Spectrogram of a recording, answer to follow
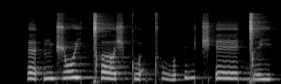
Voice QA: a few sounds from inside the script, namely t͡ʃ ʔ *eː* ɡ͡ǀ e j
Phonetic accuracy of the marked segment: correct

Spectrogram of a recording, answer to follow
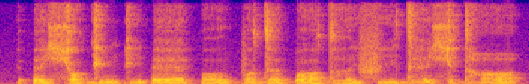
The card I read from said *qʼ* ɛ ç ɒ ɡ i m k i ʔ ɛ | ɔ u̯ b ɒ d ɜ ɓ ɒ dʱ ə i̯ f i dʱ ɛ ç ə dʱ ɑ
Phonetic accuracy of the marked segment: incorrect: ʔ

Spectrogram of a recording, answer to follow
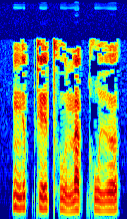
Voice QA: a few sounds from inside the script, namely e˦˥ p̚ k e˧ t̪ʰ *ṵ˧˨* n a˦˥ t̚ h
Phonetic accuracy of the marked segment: incorrect: u˧˩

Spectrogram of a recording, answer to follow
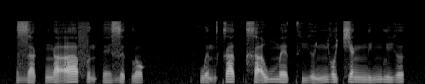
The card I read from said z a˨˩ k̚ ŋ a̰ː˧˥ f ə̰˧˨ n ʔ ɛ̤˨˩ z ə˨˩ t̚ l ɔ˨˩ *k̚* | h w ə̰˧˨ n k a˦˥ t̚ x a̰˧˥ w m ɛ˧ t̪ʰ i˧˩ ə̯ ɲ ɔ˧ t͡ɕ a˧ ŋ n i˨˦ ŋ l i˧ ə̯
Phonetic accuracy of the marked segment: correct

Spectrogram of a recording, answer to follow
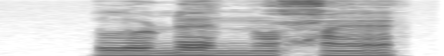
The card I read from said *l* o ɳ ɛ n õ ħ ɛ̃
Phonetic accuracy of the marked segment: correct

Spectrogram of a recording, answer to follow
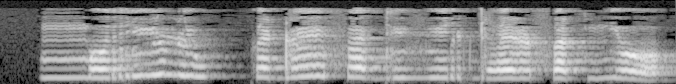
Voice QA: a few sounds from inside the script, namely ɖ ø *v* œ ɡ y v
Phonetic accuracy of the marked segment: incorrect: f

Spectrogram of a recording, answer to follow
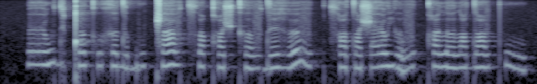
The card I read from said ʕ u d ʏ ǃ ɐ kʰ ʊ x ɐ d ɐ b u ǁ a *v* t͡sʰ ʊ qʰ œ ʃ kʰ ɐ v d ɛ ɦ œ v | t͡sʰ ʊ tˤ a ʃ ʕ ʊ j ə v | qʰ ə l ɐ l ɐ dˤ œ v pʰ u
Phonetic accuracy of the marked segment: correct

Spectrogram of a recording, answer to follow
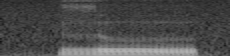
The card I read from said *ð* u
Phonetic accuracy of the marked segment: correct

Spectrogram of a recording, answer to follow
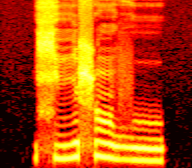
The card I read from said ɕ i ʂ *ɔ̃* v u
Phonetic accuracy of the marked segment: correct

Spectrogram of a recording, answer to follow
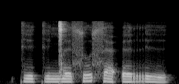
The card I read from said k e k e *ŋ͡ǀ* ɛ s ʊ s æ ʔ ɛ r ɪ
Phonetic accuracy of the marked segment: correct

